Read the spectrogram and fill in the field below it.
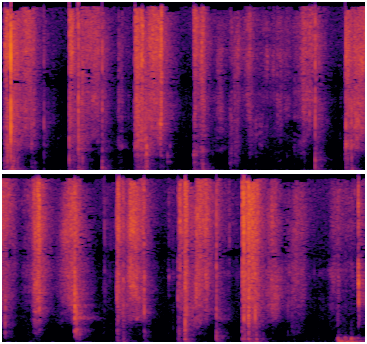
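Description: An oracle card deck shuffled and cut by hand, a series of quick soft riffling bursts in an uneven rhythm, close and quiet, with no talk.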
